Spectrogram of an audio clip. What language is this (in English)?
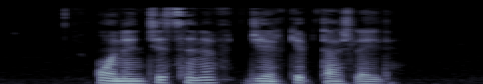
Uzbek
